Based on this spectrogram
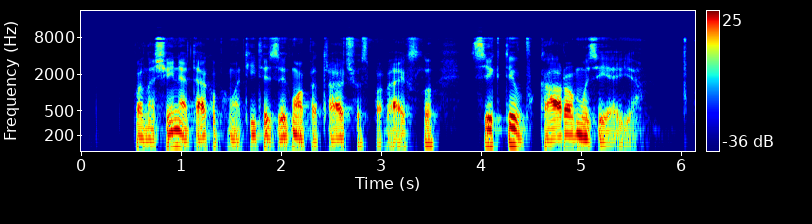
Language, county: Lithuanian, Kaunas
